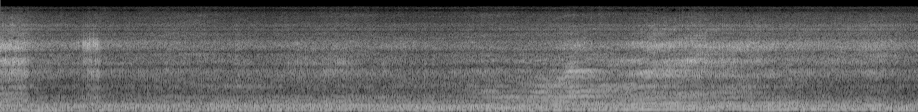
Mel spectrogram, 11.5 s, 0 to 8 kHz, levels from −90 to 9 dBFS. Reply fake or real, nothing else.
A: fake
